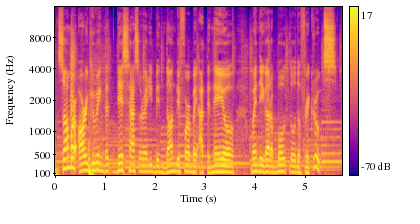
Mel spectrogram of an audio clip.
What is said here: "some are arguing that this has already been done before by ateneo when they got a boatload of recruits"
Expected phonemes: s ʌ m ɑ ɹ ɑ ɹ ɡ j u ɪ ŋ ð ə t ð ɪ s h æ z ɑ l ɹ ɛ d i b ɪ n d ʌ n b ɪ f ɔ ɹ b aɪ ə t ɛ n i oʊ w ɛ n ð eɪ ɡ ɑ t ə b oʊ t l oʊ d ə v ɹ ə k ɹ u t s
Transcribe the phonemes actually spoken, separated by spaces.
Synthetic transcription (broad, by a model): s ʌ m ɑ ɹ ɑ ɹ ɡ j u ɪ ŋ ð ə t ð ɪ s h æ s ɑ l ɹ ɛ d i b ɪ n d ʌ n b ɪ f ɔ ɹ b aɪ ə t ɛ n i oʊ w ɛ n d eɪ ɡ ɑ t ə b oʊ t l oʊ d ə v ɹ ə k ɹ u t s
